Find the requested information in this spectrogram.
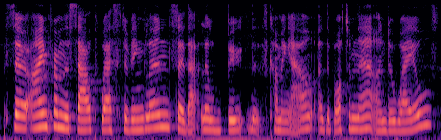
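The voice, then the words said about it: British English accent. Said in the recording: “we're sensing a little bit of an accent... We're sensing a British accent.”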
